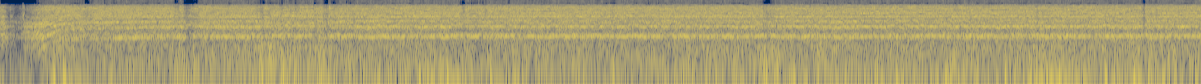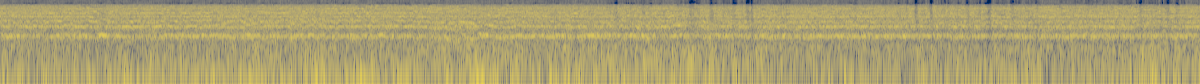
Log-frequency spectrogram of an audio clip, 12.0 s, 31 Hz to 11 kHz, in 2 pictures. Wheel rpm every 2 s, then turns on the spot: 130, 230, 230, 220, 230, 230.
none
